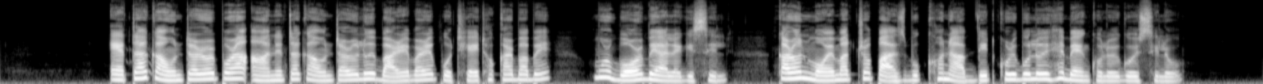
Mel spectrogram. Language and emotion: Assamese, sad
